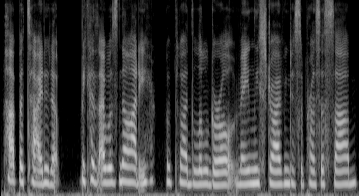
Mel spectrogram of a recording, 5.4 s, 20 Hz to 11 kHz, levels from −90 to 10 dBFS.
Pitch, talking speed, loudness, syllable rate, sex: 235 Hz, 200 wpm, -18 LUFS, 5.6 syllables/s, female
